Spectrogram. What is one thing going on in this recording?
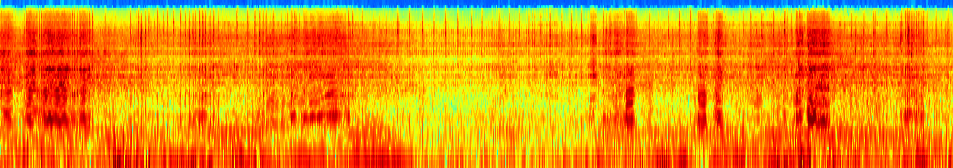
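A dirt bike engine drones close by and revs up and down.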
